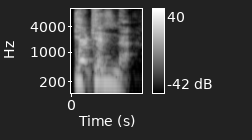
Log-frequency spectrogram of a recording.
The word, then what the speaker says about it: Ikenna: You guys are saying it obviously the standard British way, but it's like my Nigerian Igbo, I would say please. Ikenna. Ikenna. Ikenna. Ikenna.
